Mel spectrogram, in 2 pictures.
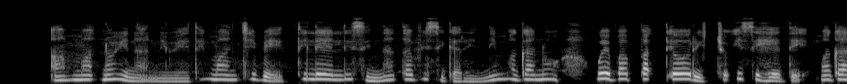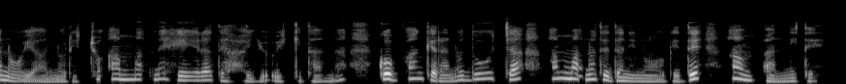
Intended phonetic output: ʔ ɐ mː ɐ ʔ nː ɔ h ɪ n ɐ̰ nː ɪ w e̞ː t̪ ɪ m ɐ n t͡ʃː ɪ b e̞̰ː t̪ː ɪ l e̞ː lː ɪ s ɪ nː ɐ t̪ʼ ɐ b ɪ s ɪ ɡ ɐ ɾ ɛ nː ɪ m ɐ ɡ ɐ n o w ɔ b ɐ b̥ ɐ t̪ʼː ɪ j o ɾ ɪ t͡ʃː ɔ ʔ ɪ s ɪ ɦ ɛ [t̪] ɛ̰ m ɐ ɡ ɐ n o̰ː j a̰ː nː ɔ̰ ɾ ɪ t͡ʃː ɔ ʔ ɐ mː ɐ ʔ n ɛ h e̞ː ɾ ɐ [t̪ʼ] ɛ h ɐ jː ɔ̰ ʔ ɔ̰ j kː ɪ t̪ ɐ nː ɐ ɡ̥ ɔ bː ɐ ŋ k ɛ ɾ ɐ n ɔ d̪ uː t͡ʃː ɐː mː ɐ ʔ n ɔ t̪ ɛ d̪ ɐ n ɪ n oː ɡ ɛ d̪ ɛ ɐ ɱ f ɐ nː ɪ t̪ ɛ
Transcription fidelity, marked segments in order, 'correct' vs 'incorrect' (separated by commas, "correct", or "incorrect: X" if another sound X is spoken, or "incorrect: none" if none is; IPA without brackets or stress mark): incorrect: d̪, incorrect: t̪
